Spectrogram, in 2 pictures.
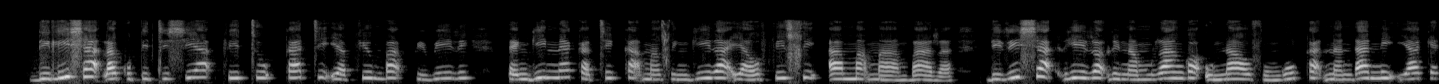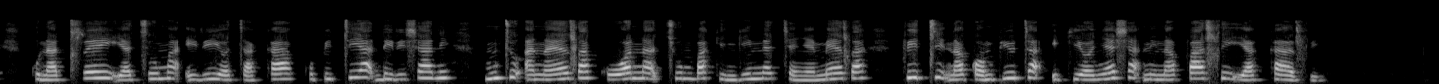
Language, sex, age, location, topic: Swahili, female, 25-35, Nairobi, health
